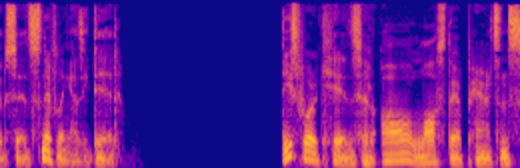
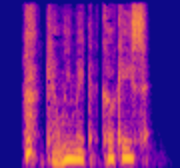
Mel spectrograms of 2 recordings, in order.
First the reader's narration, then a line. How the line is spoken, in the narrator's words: Jacob gasped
